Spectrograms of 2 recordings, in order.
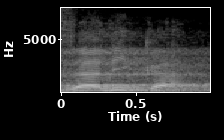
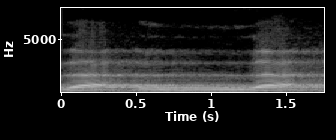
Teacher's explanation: Kalau za kan dia kayak ada desisnya kalau za ya. Kalau dza enggak ada desisnya, enggak ada znya, tapi azza ujung lidah sekali.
